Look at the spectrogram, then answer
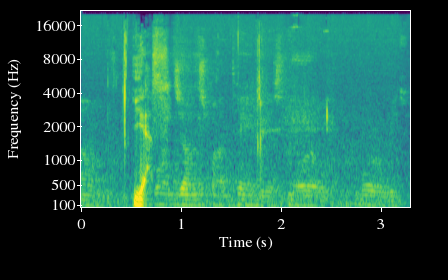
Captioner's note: voiceover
